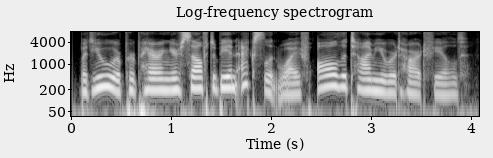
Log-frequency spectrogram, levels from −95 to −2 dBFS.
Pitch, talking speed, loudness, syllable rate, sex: 190 Hz, 250 wpm, -17 LUFS, 6.6 syllables/s, female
